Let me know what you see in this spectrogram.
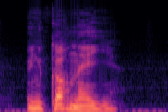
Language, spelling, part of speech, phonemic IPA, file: French, corneille, noun, /kɔʁ.nɛj/, Fr-corneille.ogg
- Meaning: crow (bird)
